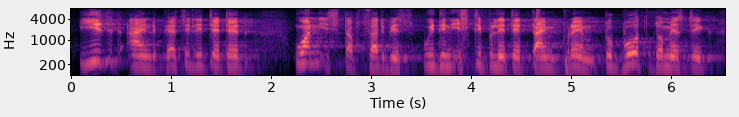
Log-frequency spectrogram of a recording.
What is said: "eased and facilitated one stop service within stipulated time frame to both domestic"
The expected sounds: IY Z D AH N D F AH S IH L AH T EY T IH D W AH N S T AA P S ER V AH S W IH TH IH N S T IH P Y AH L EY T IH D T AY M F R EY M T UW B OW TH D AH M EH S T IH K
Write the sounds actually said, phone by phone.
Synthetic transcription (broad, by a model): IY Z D AH N D P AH S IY L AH T EY T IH D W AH N S T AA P S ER B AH S W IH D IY N S T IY P Y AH L EY T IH D T AY M P R EY M T UW B OW T D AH M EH S T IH K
